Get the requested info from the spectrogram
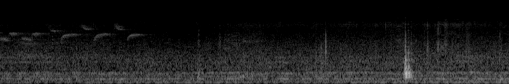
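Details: Honey bees in Brno, 2022, at a colony with a chewed-open inserted queen cell. A soft continuous low hum, with short high bird chirps early on and a sharp knock around four seconds.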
